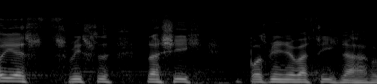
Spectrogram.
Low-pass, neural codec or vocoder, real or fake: 10.8 kHz; none; real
